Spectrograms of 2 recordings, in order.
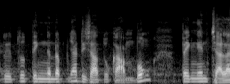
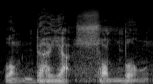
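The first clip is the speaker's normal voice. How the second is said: muttered complaint; 8 semitones lower, 7 dB quieter, much slower than usual. Retold or imitated. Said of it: "saya ngomong gini sama teman saya".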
